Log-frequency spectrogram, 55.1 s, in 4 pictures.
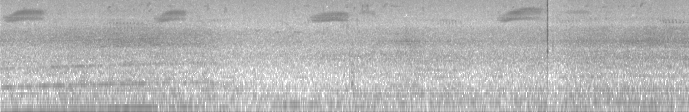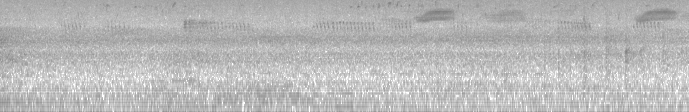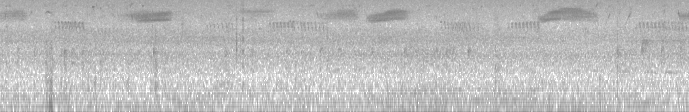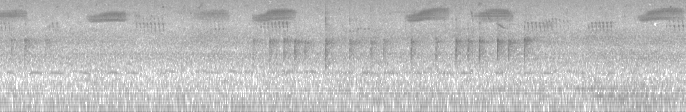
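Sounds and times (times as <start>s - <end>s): distant high-pitched bird calls: 0.0s - 1.0s, 2.2s - 4.7s, 9.9s - 11.8s, 20.1s - 55.0s
faint ticks: 10.0s - 11.2s, 30.1s - 44.2s, 45.2s - 53.5s.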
